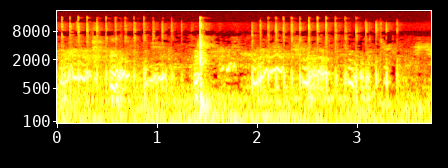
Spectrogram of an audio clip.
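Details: Pet guinea pigs during a fight: a run of short wavering squeaks in quick succession, with a sharp click midway and a faint steady hum beneath.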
